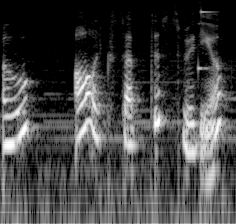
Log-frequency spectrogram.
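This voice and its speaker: A woman's voice: sits high, very animated, takes it slowly, gravelly, muffled recording, soft background music, exaggerated voice. A woman reading as a fretful robot AI caretaker. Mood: concerned. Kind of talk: reading game dialogue aloud.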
